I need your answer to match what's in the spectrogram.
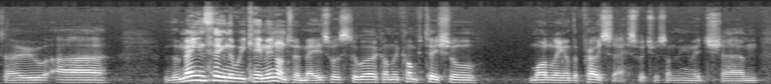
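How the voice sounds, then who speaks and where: A middle-aged man who is a university researcher, giving a conference presentation in an informal, hesitant, halting way. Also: mid-range voice, darkish tone. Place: lecture room with seated audience.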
